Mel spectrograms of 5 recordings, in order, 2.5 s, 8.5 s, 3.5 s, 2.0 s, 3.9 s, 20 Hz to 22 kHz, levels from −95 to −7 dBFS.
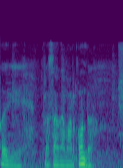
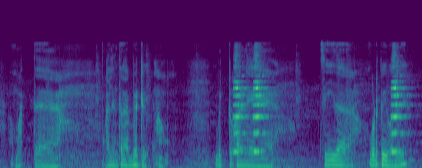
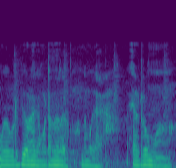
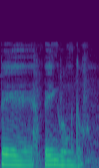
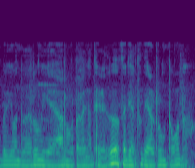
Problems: none marked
